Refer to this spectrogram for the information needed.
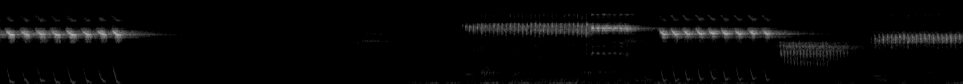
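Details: Training song from a yellow golden canary: bursts of loud beaded trills separated by a few seconds of silence, then buzzy rolls and a lower trill, pitch shifting between phrases.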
